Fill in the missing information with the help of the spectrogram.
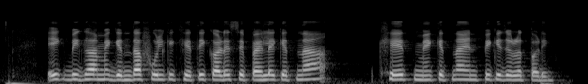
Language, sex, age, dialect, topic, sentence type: Magahi, female, 31-35, Western, agriculture, question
